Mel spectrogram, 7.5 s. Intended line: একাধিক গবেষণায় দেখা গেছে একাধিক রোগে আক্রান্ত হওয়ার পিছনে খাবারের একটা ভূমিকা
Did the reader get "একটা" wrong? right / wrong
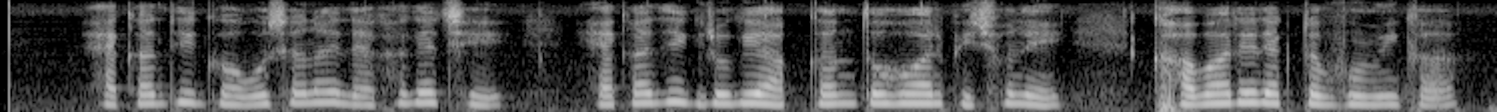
right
